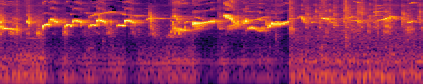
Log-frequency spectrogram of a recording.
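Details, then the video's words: Chinese hwamei kept in a cage, a spread-tailed bird noted for its eagle-wing display and good fighting. It sings bright, rapidly rising and falling whistles in quick succession, breaking briefly before a softer, busier stretch. "Họa mi đuôi xòe vip, chơi cánh đại bàng, đấu tốt"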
